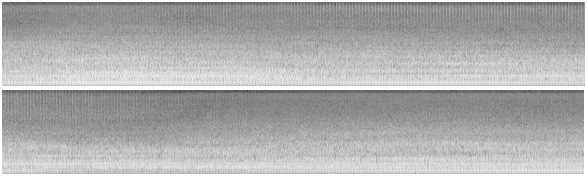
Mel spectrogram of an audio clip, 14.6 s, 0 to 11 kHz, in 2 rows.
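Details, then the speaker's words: Craftsman 21-inch push mower, oil checked clean, fresh gas: the single-cylinder engine holds a smooth, even drone at constant speed with no surging, misses or rattles. Running properly. "runs really smooth and just to clean it up and get it ready"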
